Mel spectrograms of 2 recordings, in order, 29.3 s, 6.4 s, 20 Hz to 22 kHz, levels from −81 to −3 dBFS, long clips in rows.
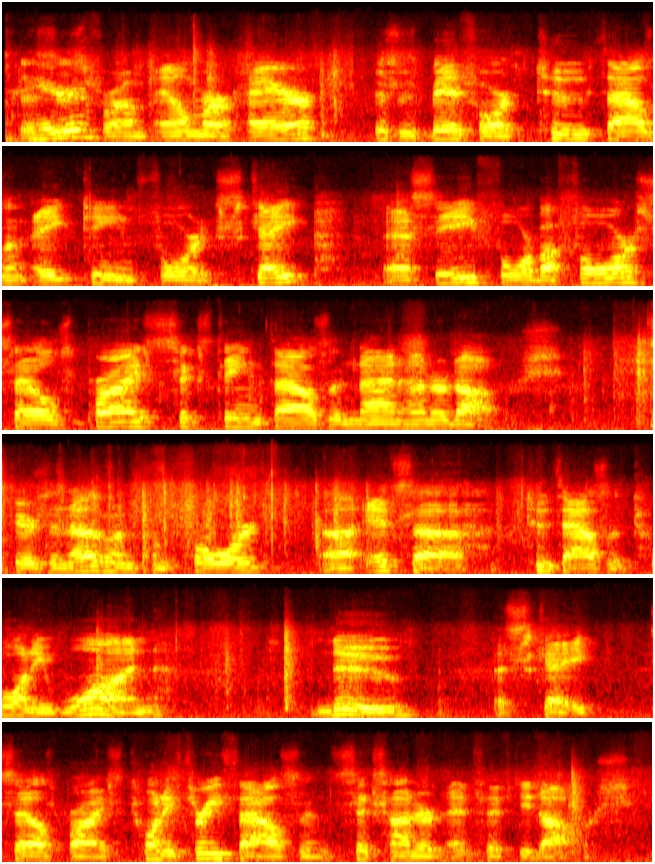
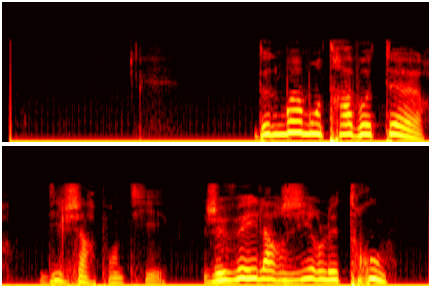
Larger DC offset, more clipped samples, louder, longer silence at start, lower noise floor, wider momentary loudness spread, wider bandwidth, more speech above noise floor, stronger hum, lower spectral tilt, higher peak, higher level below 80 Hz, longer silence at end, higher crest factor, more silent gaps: second, under 0.1% vs 9%; neither; first, -17 LUFS vs -22 LUFS; about the same, 0 s vs 0.05 s; second, -40 dBFS vs -58 dBFS; second, 13 LU vs 17 LU; first, 17 kHz vs 7.4 kHz; second, 22 dB vs 38 dB; second, none vs 50 Hz at -50 dBFS; second, -4 dB/octave vs -7.5 dB/octave; about the same, -4 dBFS vs -4 dBFS; second, -46 dBFS vs -30 dBFS; second, 0 s vs 0.3 s; second, 14 dB vs 20 dB; neither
